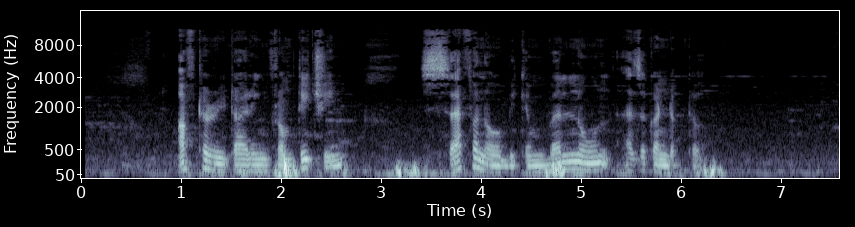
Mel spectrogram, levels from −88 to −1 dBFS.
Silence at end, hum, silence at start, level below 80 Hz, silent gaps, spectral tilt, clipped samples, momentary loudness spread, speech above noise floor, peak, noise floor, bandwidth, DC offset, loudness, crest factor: 1.15 s; none; 0.7 s; -36 dBFS; none; -6 dB/octave; under 0.1%; 11 LU; 28 dB; 0 dBFS; -52 dBFS; 11.5 kHz; under 0.1%; -25 LUFS; 26 dB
